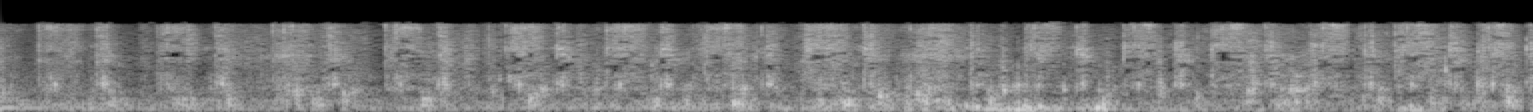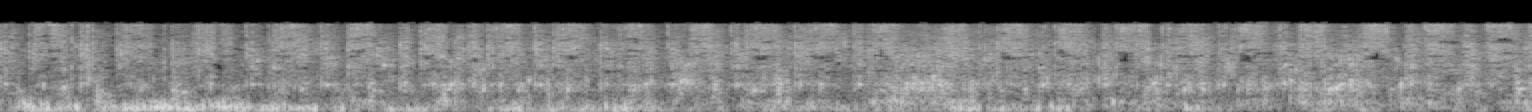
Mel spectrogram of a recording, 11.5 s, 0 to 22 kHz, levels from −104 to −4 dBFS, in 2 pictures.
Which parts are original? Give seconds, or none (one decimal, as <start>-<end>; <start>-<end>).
0.0-2.9; 4.2-11.5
